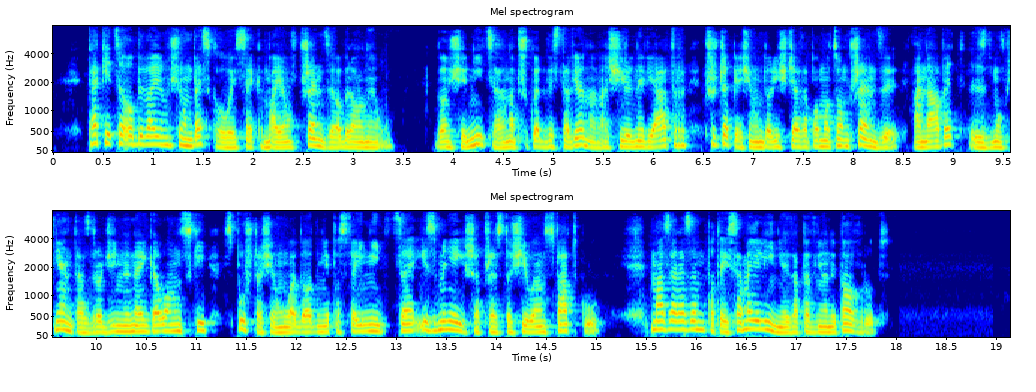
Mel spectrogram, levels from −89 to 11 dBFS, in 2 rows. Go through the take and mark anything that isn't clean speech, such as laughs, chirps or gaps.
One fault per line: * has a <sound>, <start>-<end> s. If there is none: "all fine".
all fine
